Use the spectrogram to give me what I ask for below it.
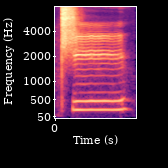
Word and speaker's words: zhī: We pronounce these syllables as So, you can consider these I as silent here. All you have to do is prolong the consonant.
